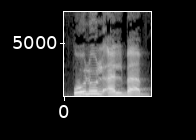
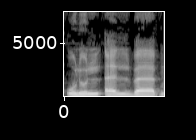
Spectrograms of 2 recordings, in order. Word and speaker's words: ulul albab: Don't pronounce the wall. It means do not prolong the sound. Just read it. Oh, not oo. Ulul albab, ulul albab. Not long vowel. Not ulul albab. No, ulul albab.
